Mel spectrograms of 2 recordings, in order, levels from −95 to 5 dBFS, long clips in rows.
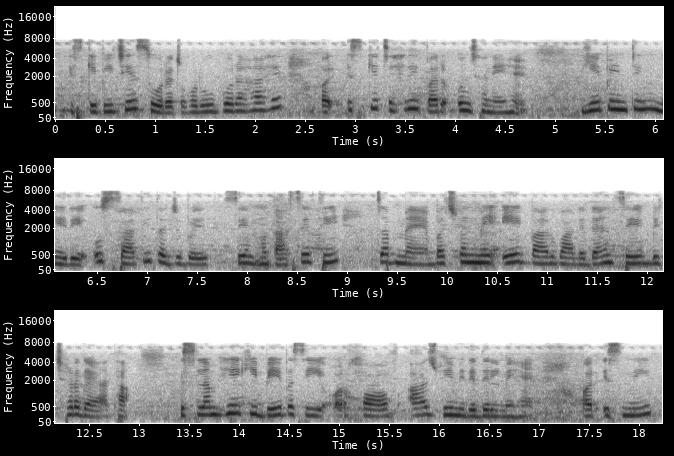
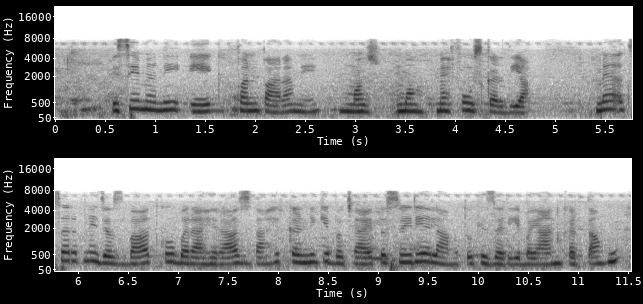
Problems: constant background noise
